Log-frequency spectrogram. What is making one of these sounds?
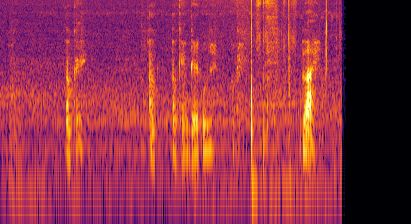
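A young woman speaks quietly and close to the microphone.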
